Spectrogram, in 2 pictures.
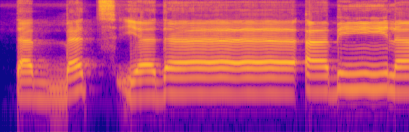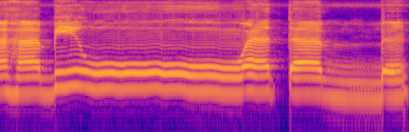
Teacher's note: এখানে ওয়াকফ হয়েছে, তা বাকে ধরবে এবং কলকলা হবে, বাটা সাকিন হয়ে যাবে, এখানে কলকলা করতে হবে।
